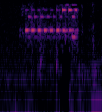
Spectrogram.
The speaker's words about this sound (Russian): Ну, просто гудок идет, как я слышу, как будто просто телефон не звонит.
